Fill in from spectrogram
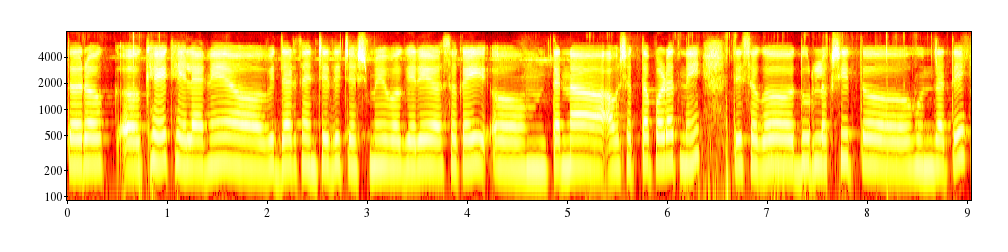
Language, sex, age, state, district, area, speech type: Marathi, female, 30-45, Maharashtra, Buldhana, rural, spontaneous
